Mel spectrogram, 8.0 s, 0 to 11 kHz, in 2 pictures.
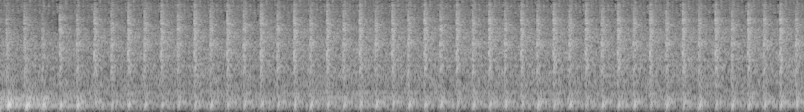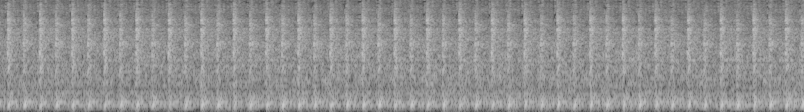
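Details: BMW 545 petrol V8 idling with a fast, steady, sharp ticking over the engine note; the cause is unclear.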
